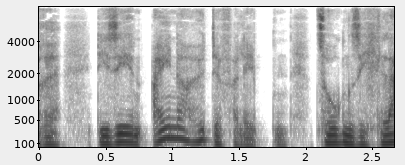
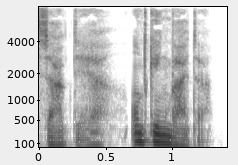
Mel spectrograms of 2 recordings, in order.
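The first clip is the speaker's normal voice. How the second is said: plain reading voice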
